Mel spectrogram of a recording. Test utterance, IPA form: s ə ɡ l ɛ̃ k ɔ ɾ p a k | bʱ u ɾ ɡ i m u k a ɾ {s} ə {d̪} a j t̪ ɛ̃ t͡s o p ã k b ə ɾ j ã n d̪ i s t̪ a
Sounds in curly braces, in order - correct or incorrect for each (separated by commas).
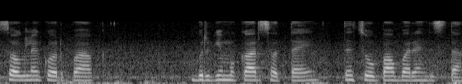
correct, incorrect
